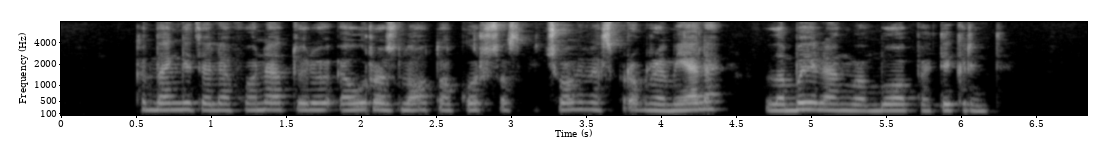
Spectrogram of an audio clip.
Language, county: Lithuanian, Vilnius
